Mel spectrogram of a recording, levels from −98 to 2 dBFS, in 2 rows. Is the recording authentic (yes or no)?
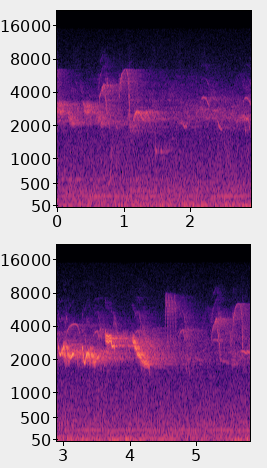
yes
